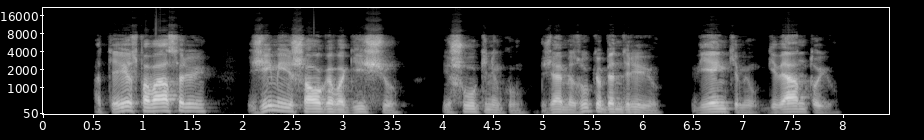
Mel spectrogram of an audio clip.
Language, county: Lithuanian, Alytus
